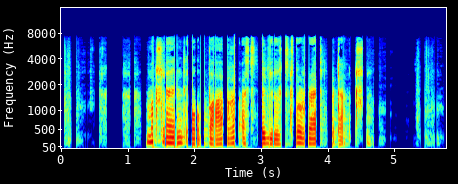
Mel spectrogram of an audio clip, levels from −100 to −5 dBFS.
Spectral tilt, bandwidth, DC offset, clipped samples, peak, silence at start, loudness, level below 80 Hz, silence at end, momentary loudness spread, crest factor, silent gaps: -6.5 dB/octave; 7.6 kHz; under 0.1%; under 0.1%; 0 dBFS; 0.1 s; -19 LUFS; -48 dBFS; 1.15 s; 9 LU; 20 dB; 0.16-0.22 s, 0.51-0.57 s, 0.70-0.92 s, 1.22-1.28 s, 4.01-4.06 s, 4.53-4.58 s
